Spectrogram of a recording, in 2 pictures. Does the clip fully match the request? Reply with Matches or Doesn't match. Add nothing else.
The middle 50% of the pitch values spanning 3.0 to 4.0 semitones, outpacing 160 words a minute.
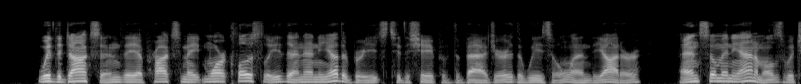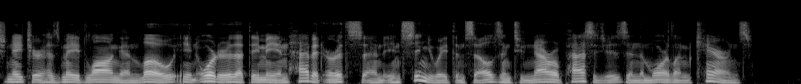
Matches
